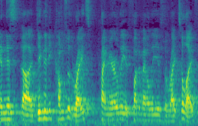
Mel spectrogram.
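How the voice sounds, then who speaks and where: A man with a fairly high pitch speaks at a very fast pace with ordinary pitch variation, and audible room echo can be heard. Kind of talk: lecture.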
